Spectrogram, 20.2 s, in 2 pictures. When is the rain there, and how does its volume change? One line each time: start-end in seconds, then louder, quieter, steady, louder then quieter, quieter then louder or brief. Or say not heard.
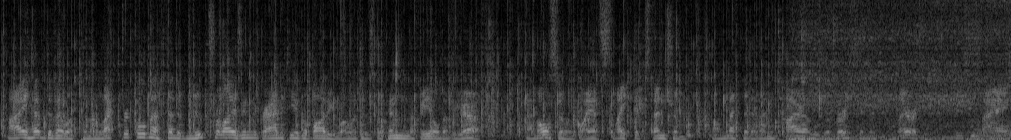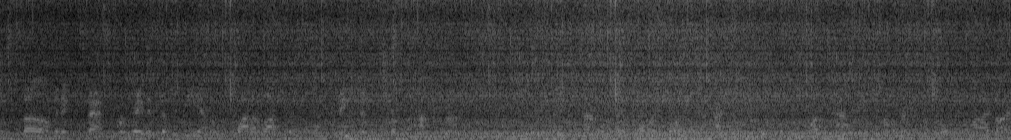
0.0-20.1 louder.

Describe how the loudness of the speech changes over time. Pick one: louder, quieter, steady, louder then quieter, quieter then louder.
quieter.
